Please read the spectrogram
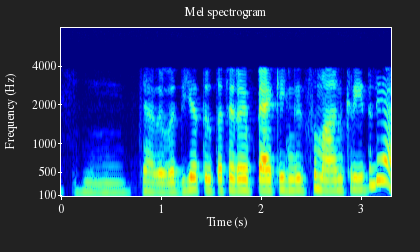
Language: Punjabi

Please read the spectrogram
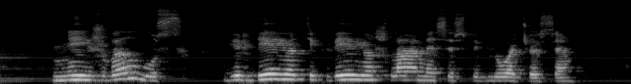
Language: Lithuanian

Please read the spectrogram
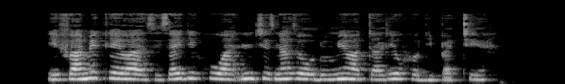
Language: Swahili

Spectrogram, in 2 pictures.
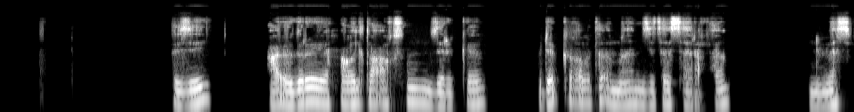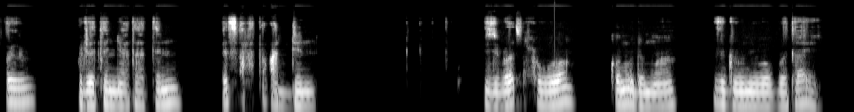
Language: Tigrinya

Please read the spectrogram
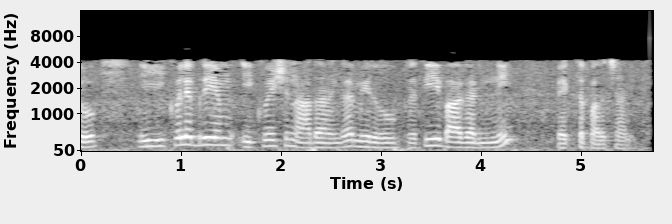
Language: Telugu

